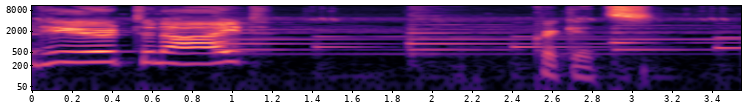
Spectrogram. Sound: crickets chirping; creepy piano music

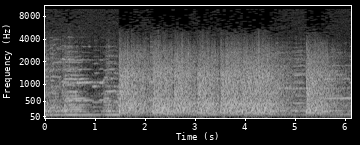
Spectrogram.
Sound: gun fires

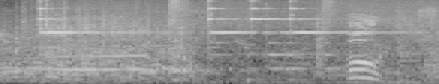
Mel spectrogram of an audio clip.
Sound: bell ringing

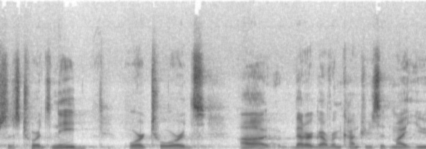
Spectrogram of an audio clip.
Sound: none

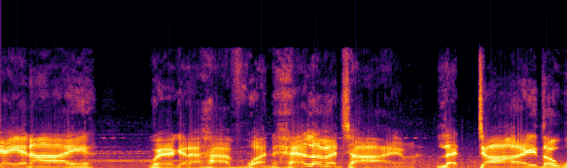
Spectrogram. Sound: Green Goblin Voice

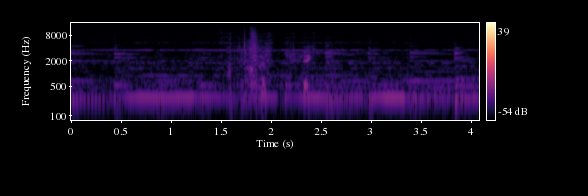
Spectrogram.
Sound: chuckles

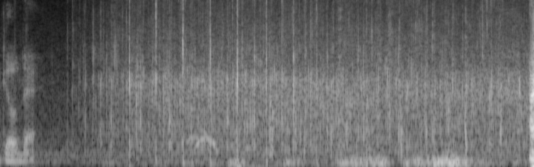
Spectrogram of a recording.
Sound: applause

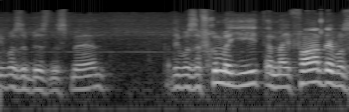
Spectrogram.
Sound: non-english

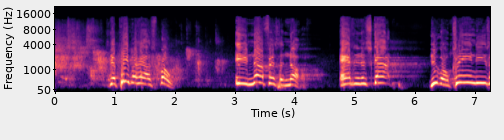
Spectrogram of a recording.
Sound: cheers and applause

